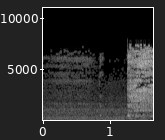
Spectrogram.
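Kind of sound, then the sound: human body sound, hacking cough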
